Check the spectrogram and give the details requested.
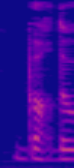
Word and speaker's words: Bordeaux: Bordeaux is the French version of the pronunciation.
